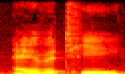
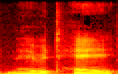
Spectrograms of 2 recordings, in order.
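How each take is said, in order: First: Naivety said with a plain "tee" ending; trying a pronunciation. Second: Naivete said with a French-style "tay" ending; trying a pronunciation. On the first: Host unsure how to pronounce it, trying Naivety with a "tee" ending. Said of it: "how do you pronounce that?". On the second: Host unsure where the accent goes, trying naivete with a "tay" ending. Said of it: "I don't know where the accent goes". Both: Shown as a demonstration.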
